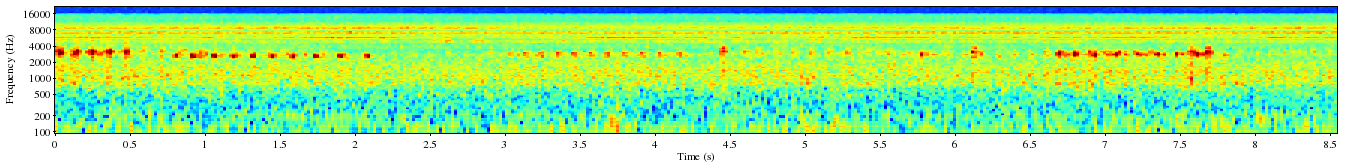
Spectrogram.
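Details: Frogs chorusing in the fields, heard while fishing: short trains of quick, high-pitched pulsed notes repeat every second or two from overlapping callers, with a constant thin insect drone above and soft background noise.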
